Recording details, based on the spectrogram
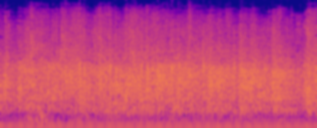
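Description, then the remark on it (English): A crowd gathered for a church event claps steadily for themselves and the Lord throughout, a dense, even wash of many hands applauding at a fairly loud, constant level with no voices breaking through. “So to the guys and ladies and to God that gave us the day, let's give yourselves and the Lord a round of applause.”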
